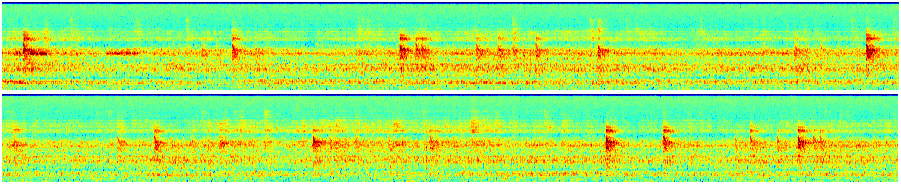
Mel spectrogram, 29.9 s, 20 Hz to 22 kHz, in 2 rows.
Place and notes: Cerro Sombrero, Región de Magallanes y de la Antártica Chilena, Chile - storm log - antenna II, fence
hilltop atenna II, contact mic on fence, wind force SW 31 km/h
Cerro Sombrero was founded in 1958 as a residential and services centre for the national Petroleum Company (ENAP) in Tierra del Fuego.
March 2019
